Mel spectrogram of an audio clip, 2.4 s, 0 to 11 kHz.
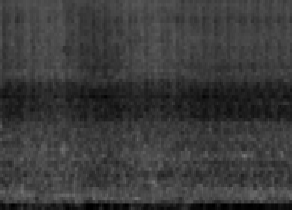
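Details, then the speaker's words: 1970 Plymouth Cuda 383 V8 in the car after restoration: deep steady idle with even lope, no knocks or ticks; sounds as good as on the engine run stand. "the engine sounds every bit as good as it did when it was on the engine run stand that's fantastic"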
